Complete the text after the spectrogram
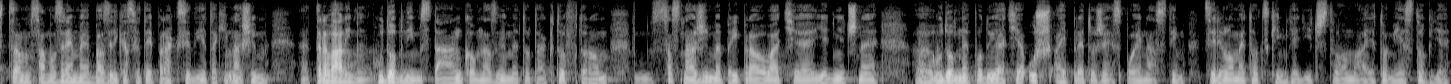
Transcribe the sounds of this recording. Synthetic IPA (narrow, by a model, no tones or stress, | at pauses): t̪amsamɔzɾɛjmɛbazilikasʋɛt̪ɛjpɾaksid̪ijɛt̪akiːmnaʃimt̪r̩ʋaliːmhud̪ɔbniːmst̪aːŋkɔmnazʋimɛt̪ɔt̪akt̪ɔfkt̪ɔɾɔmsasnaʒiːmɛpɾipɾaʋɔʋaɟjɛd̪iɲɛt͡ʃnɛːɦud̪ɔbnɛːpɔd̪ujacɪaʔuʃajpɾɛt̪ɔʒɛjɛspɔjɛnaːst̪iːm | t͡siɾilɔmɛt̪ɔt͡skiːmɟɛɟit͡ʃst̪ʋɔmajɛt̪ɔmɪɛst̪ɔɡɟɛ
